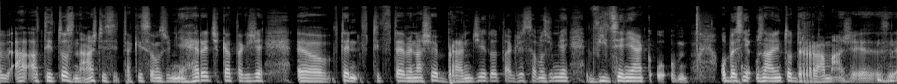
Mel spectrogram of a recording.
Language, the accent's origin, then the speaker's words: Czech; Slovakia; spíš lidi překvapí, že jsem slovenského původu. Jak se i všude píše, jsem herečka slovenského původu.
